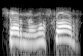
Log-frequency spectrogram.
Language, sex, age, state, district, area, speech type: Odia, male, 45-60, Odisha, Nabarangpur, rural, conversation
